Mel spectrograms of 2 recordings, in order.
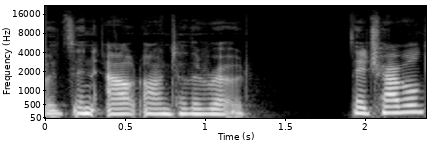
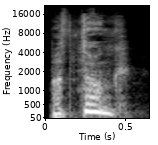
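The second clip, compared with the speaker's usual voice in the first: booming thump; 2 semitones higher, 5 dB louder than usual. Acted. Footsteps sound effect.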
